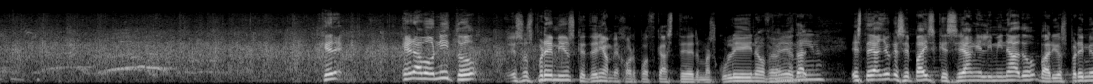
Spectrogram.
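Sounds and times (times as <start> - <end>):
audience applause honoring an award winner: 0.0 - 6.2
speech: 3.2 - 10.9.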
